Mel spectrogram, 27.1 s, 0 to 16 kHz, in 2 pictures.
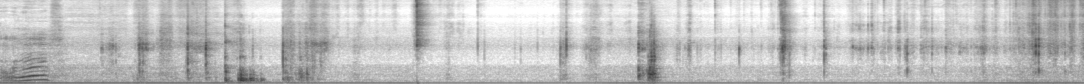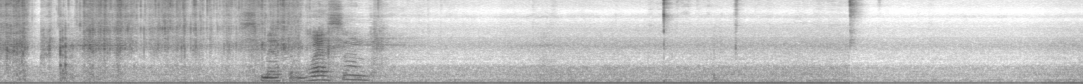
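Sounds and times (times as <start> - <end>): packaging scrapes and rustles: 7.0 - 17.8.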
